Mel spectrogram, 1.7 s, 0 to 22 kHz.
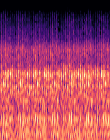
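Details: Citroen Jumpy/Dispatch XUD9TF diesel, fuel filter changed without effect, owner suspects air entering the fuel line: steady clatter at idle with an uneven, lumpy beat; rough idle; rougher and louder with timing advance unplugged, hesitation with it plugged in.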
